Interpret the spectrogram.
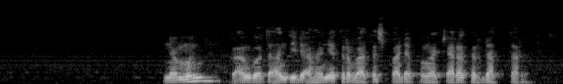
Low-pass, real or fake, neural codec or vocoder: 10.8 kHz; fake; vocoder, 44.1 kHz, 128 mel bands every 256 samples, BigVGAN v2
